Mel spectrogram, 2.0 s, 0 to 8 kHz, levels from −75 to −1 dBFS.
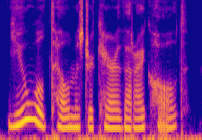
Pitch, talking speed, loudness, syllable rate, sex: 205 Hz, 235 wpm, -16 LUFS, 5.6 syllables/s, female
